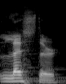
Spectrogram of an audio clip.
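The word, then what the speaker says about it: Leicester: You have you have the the the city this right and you you pronounce it Lester.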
